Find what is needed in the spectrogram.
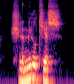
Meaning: plural of schlemieltje
- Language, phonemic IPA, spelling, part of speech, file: Dutch, /ʃləˈmilcəs/, schlemieltjes, noun, Nl-schlemieltjes.ogg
